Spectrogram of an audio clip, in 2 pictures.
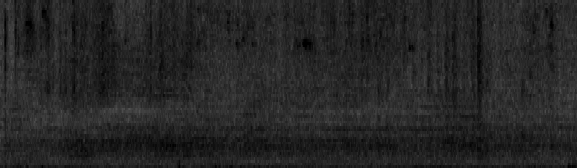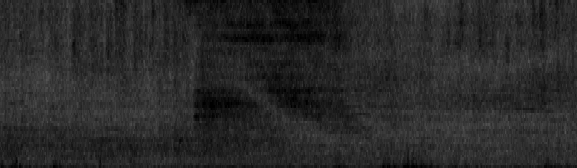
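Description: Double-stack container cars of a long freight train rolling past: a steady low rumble of steel wheels on the rails, with occasional thumps and a brief high hiss about eight seconds in.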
